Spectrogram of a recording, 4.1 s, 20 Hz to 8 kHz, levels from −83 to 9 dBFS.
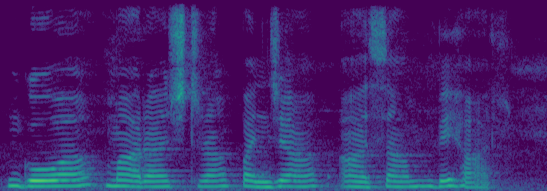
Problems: none marked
